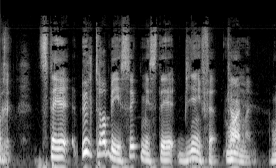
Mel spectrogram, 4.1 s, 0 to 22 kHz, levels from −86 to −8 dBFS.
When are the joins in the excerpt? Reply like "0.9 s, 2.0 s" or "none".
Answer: 1.2 s

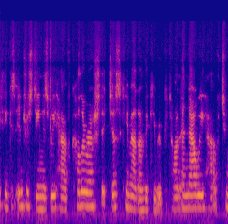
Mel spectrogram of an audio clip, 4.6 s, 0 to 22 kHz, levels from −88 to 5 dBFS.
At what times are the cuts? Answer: none

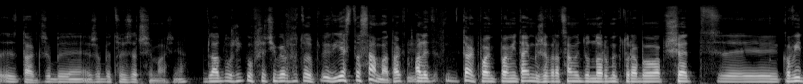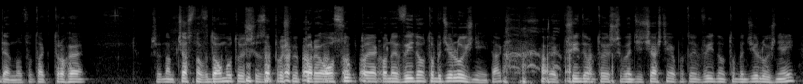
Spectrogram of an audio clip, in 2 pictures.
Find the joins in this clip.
4.1 s

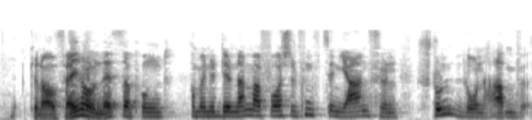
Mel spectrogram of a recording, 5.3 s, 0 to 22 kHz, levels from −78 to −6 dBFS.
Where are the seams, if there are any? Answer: 1.9 s, 3.0 s

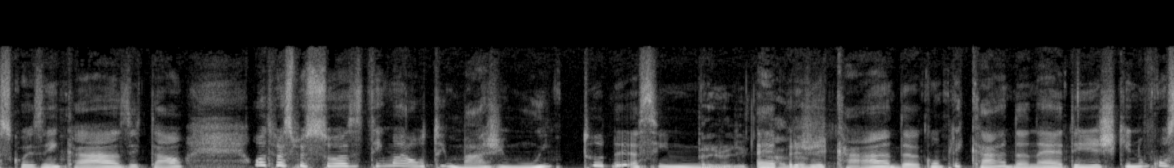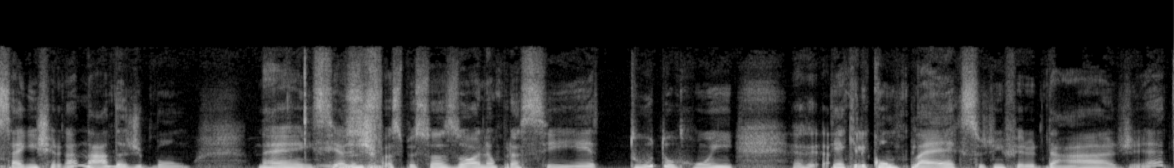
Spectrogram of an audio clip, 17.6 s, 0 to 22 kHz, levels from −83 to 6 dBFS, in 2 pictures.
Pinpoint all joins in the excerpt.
11.6 s, 15.0 s

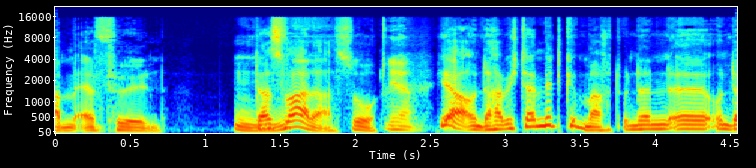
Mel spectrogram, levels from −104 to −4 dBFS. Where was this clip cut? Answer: none

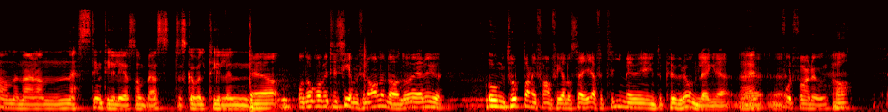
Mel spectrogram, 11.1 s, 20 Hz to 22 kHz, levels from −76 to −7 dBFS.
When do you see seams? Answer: 3.1 s, 9.8 s

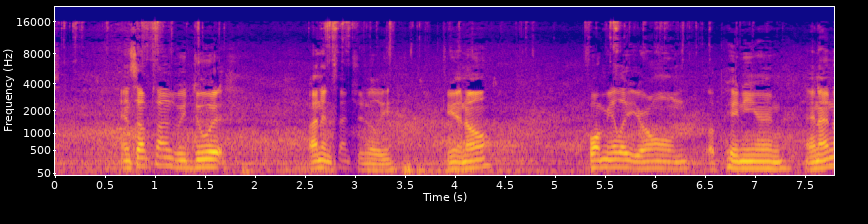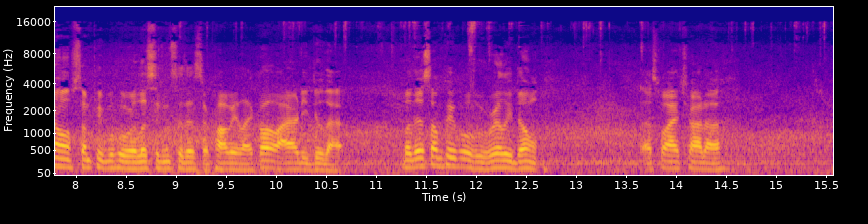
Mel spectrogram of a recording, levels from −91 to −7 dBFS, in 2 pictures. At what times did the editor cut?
5.3 s, 13.6 s

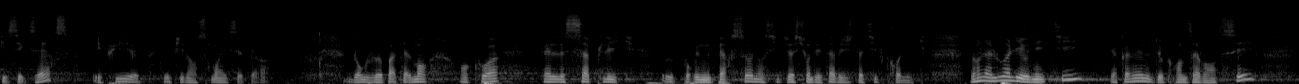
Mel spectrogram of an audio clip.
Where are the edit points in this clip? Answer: 3.4 s

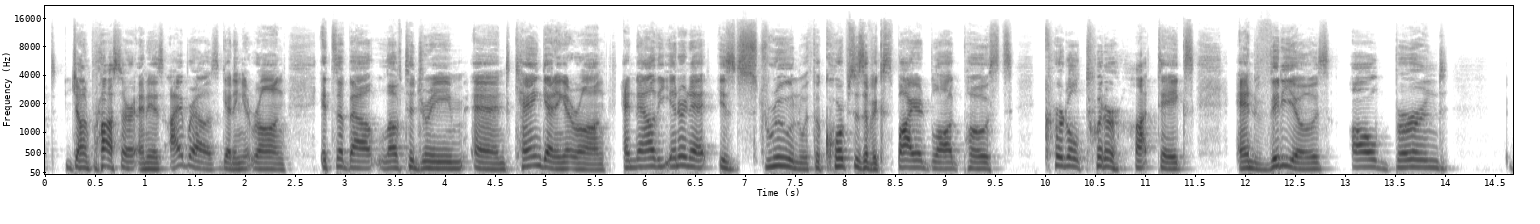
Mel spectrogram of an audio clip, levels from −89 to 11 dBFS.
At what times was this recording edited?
5.7 s, 6.9 s

